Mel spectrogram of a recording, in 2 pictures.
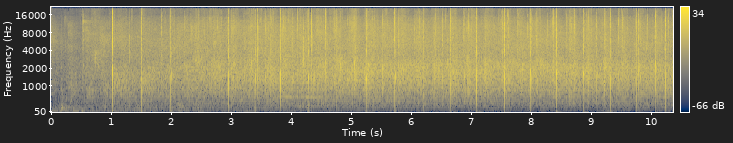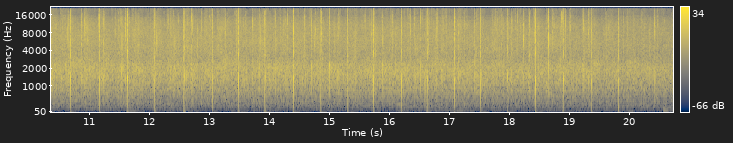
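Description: An audience at a university graduation ceremony applauds its new graduates with dense, sustained clapping that fills the hall steadily for about twenty seconds.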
